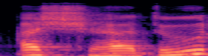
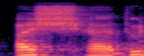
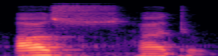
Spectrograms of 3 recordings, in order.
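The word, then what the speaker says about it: أشهد: Misalnya yang seharusnya asyhadu dibaca ashadu. Ashadu. Nah, ini juga salah.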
